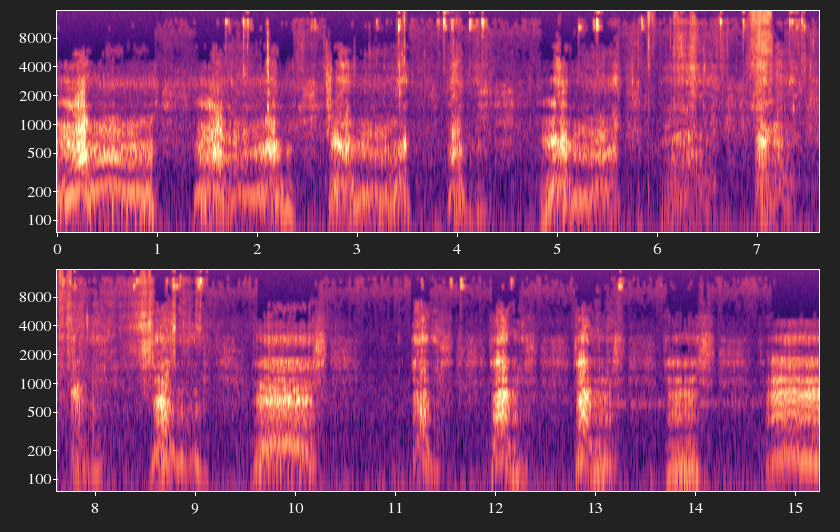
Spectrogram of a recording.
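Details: Forest playtime for Bull Terrier Martin: a long run of choppy growling bursts, some rougher and yip-like, repeated about twice a second with irregular gaps, plus rustling and scuffling noises.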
